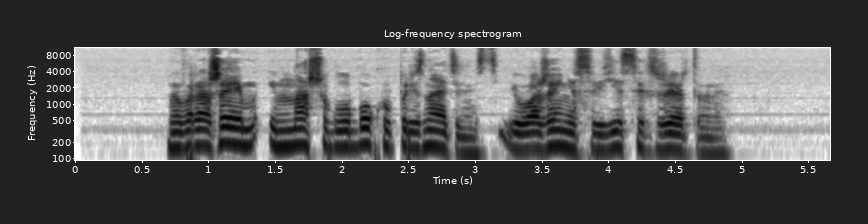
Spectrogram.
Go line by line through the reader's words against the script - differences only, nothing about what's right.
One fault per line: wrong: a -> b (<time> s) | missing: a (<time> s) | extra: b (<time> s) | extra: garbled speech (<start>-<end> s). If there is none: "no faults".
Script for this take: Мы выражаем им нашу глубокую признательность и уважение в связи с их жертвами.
no faults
